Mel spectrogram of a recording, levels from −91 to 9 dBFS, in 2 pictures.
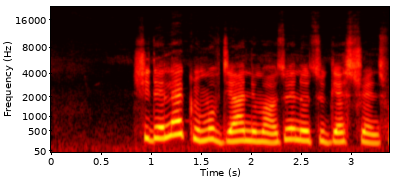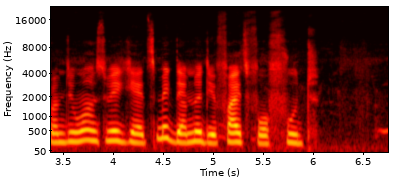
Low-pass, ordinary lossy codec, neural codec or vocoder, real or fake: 19.8 kHz; none; none; real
